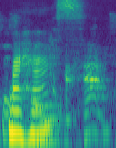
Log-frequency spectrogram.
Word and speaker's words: MHS: Ou seja, MHS, que se pronuncia Mahas.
